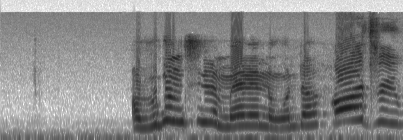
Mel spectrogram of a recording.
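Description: A young boy speaks loudly and excitedly into a microphone.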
